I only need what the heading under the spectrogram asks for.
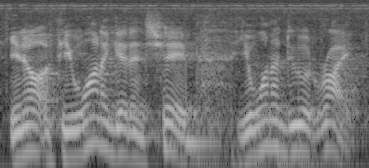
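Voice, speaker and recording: Music plays in the background. A man is speaking. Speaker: actor. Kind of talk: TV infomercial read.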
